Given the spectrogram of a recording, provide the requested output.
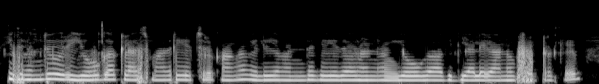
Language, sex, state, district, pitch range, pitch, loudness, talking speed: Tamil, female, Tamil Nadu, Namakkal, 195-215 Hz, 200 Hz, -14 LUFS, 130 wpm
